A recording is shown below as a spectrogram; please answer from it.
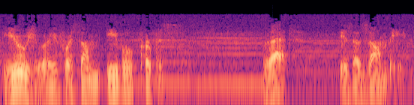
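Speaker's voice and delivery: a horror show host welcoming listeners into the dark; spooky host narration. Acted. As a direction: savour every dread word like a horror host.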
